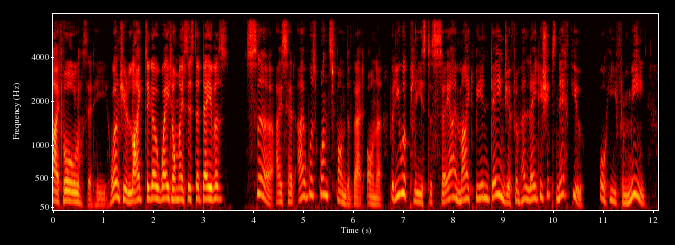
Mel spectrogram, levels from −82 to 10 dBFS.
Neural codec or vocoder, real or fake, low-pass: codec, 16 kHz, 4.8 kbps, FACodec; fake; 7.2 kHz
